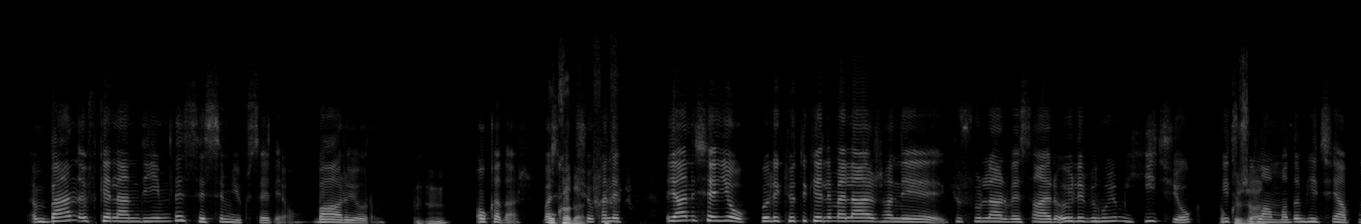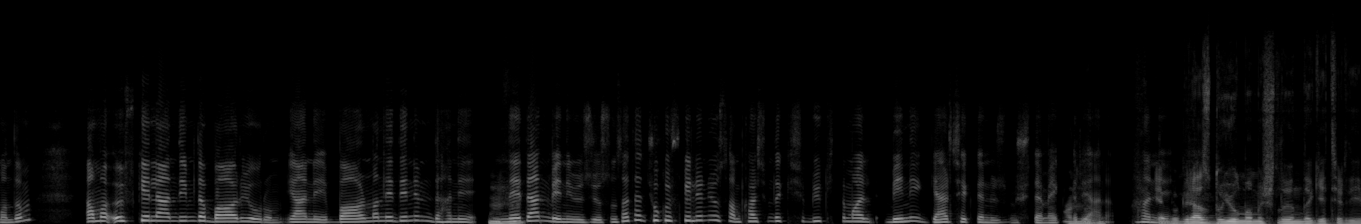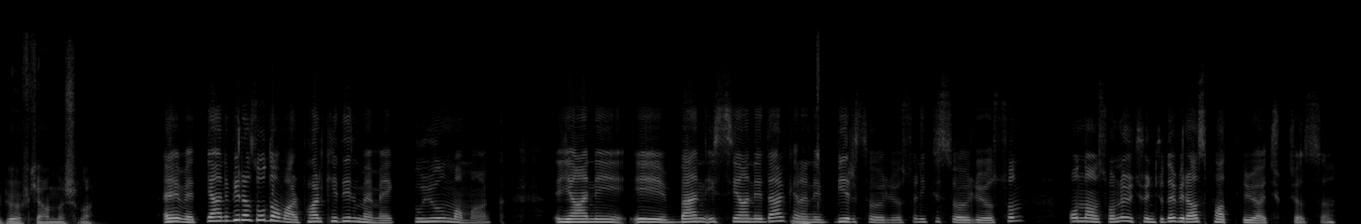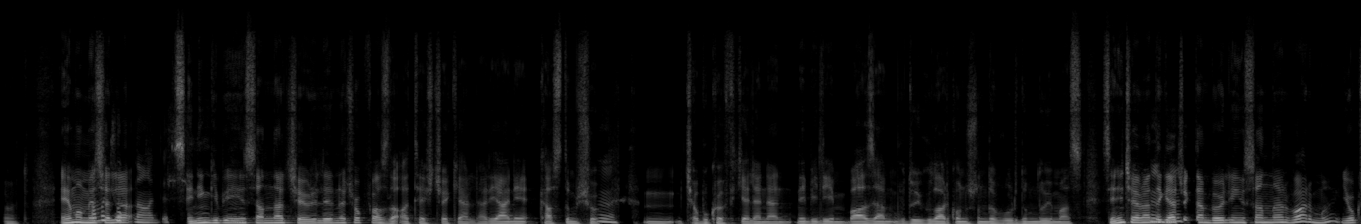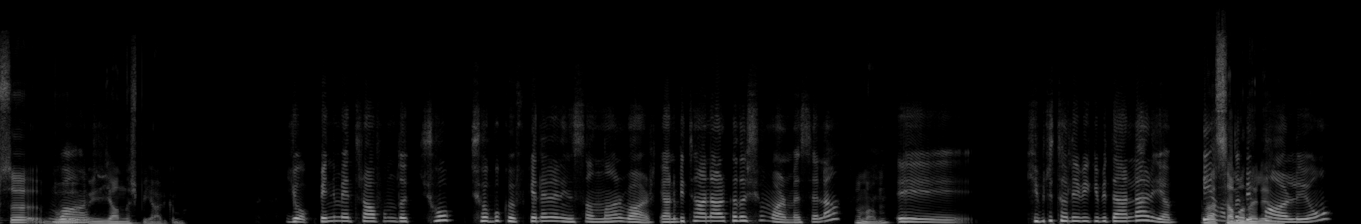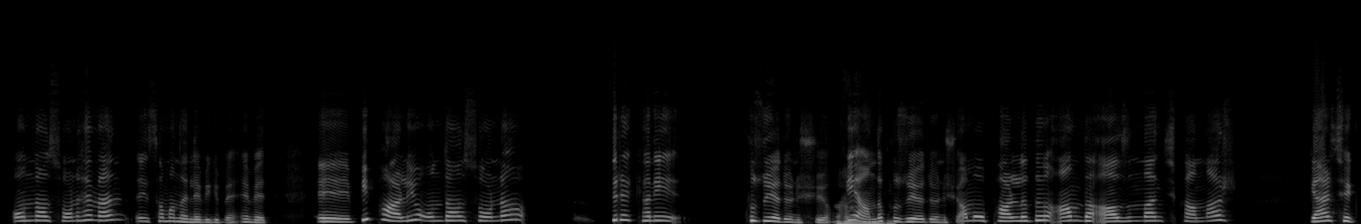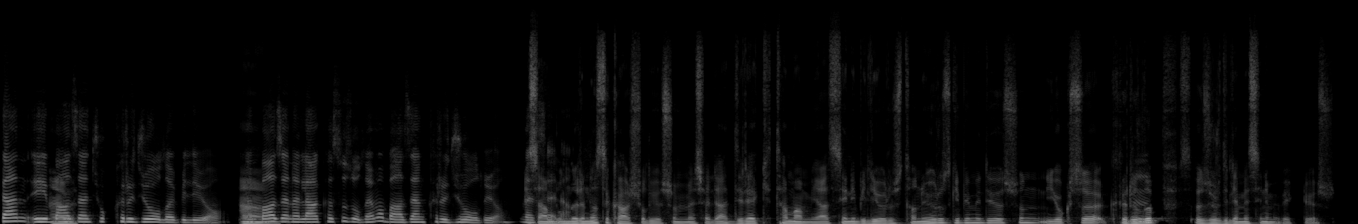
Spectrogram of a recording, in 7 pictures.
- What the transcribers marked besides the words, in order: other background noise; chuckle
- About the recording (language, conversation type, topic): Turkish, podcast, Çatışma sırasında sakin kalmak için hangi taktikleri kullanıyorsun?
